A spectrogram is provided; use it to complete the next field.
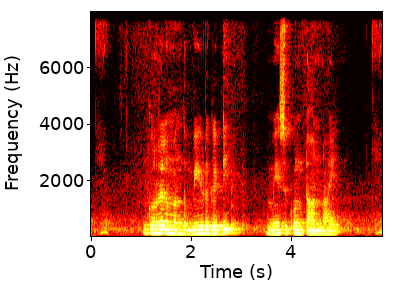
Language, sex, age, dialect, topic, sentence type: Telugu, male, 31-35, Utterandhra, agriculture, statement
